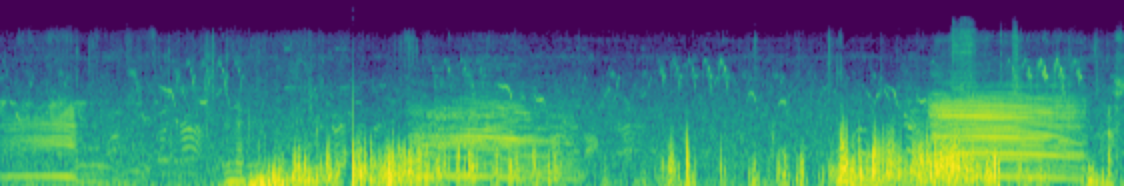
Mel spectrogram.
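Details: Hallikar cattle, a herd driven by a farmer to a grazing yard in Harohalli Taluk, low sustained moos, a short one at the start and two longer drawn-out calls later, over men talking and shouting to the herd.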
